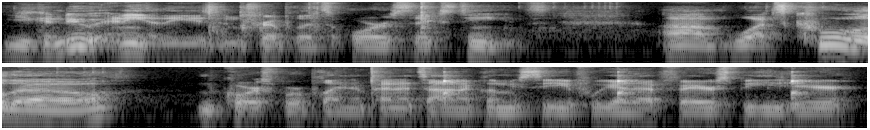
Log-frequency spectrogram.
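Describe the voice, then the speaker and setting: A man giving a casual guitar lesson in a relaxed, self-deprecating way, calling out frets and counting beats. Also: low-pitched, normal speed, background noise. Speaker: guitar teacher. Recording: loud guitar playing behind the voice. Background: electric guitar.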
